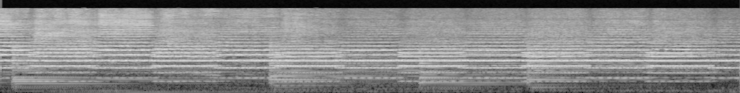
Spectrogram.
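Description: Fire engines' two-tone sirens (German Martinshorn) sounding, switching back and forth between a high and a low note a little more often than once a second, over a low rumble.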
